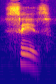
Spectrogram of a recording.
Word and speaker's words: says: ¿Y cómo se pronuncia ella dice? Probablemente diríamos, she says. Pero esta pronunciación es incorrecta. Es she says. She says. Tú dijiste.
